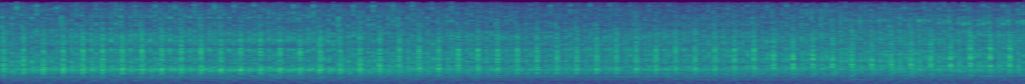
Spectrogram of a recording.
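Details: Toyota Avensis engine after sleeving, new piston rings and timing replacement: steady idle with a sharp regular tapping, roughly a hundred knocks a minute over the engine note; internal engine knock after rebuild.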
